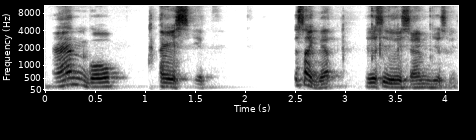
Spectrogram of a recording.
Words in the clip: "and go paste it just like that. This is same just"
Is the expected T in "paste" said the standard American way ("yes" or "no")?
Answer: no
